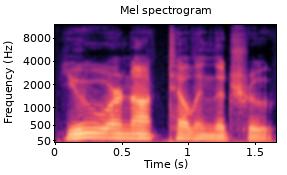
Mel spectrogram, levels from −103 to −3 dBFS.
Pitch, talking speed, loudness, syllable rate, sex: 115 Hz, 215 wpm, -16 LUFS, 5.2 syllables/s, male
